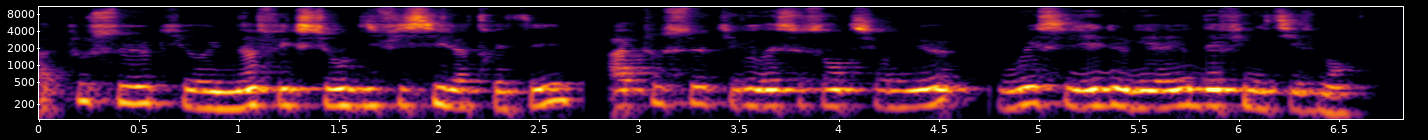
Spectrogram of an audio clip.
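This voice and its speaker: At a fairly slow pace, a woman of medium pitch speaks with fairly even intonation. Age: 60s. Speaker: patient. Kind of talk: testimony. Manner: hesitant, many filler sounds.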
